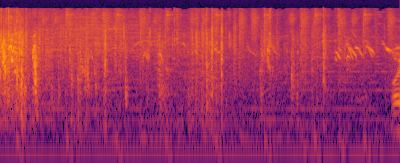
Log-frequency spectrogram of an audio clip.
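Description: Young chickens flapping and scrambling out of a coop onto a wooden ramp: a burst of wingbeats and claws on wood at the start, then fainter pattering and rustling as they move off.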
